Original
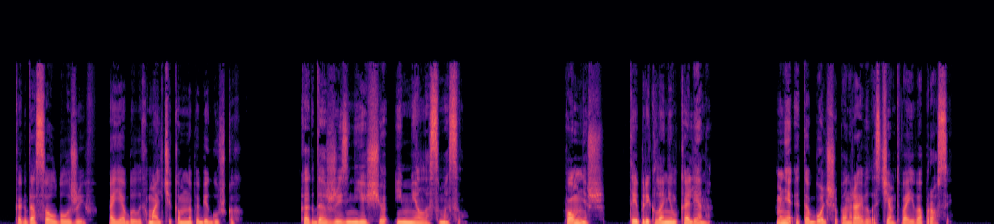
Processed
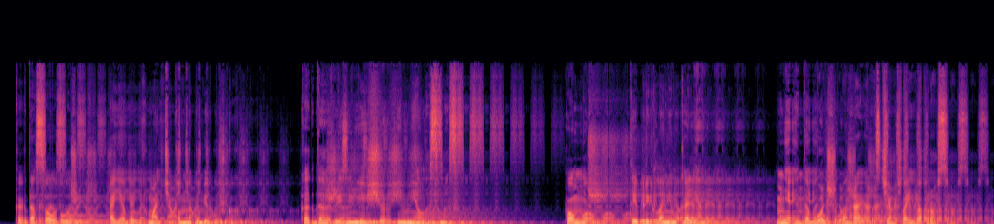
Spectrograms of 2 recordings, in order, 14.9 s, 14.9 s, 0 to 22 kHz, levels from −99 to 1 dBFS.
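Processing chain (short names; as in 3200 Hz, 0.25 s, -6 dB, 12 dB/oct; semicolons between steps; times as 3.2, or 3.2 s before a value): regenerating reverse delay 0.152 s, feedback 68%, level -8 dB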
